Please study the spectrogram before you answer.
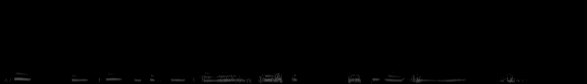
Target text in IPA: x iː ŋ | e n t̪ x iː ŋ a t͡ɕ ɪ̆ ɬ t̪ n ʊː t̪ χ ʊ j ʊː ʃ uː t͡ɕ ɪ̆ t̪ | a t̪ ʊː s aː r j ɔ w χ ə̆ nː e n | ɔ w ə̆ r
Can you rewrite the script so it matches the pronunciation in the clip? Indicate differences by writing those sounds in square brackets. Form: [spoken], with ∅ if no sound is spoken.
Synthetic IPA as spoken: x iː ŋ | e n t̪ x iː ŋ a t͡ɕ ɪ̆ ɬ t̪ n ʊː t̪ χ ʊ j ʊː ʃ uː t͡ɕ ɪ̆ t̪ | a t̪ ʊː s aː r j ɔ w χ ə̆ nː e n | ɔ w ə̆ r

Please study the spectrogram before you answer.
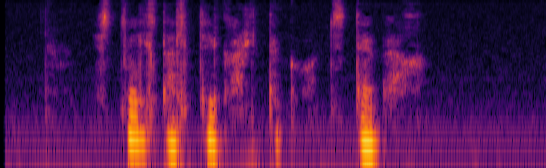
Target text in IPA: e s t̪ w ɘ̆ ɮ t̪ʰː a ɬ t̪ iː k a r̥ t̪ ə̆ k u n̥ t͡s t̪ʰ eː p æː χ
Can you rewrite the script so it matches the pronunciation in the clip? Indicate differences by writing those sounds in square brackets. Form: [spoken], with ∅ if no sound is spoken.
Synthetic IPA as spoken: e s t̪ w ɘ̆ ɮ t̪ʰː a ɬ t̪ iː k a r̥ t̪ ə̆ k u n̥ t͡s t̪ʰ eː p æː χ

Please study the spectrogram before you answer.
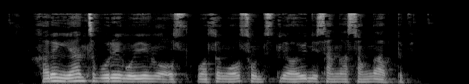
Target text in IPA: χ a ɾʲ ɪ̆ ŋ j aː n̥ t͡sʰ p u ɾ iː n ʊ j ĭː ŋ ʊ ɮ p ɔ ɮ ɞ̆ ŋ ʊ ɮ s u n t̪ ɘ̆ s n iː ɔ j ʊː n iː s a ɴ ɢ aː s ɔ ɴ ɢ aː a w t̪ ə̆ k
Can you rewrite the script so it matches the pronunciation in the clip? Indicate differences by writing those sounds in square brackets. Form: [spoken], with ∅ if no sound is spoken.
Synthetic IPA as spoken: χ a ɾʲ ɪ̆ ŋ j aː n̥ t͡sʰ p u ɾ iː [ŋ] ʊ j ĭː ŋ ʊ ɮ p ɔ ɮ ɞ̆ ŋ ʊ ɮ s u n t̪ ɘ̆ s n iː ɔ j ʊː n iː s a ɴ ɢ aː s ɔ ɴ ɢ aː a w t̪ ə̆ k

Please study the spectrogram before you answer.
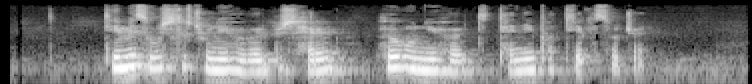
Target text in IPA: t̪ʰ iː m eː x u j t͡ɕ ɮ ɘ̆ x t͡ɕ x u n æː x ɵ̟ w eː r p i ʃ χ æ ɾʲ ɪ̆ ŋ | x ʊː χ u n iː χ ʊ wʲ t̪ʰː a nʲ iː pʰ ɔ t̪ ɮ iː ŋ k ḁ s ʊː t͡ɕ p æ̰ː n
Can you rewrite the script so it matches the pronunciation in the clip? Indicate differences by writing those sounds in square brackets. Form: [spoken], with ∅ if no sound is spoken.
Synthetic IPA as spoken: t̪ʰ iː m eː [s] u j t͡ɕ ɮ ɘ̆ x t͡ɕ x u n [iː] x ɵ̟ w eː r p i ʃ χ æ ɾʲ ɪ̆ ŋ | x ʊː [x] u n iː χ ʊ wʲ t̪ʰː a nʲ iː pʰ ɔ t̪ ɮ iː [∅] k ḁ s ʊː t͡ɕ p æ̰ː n

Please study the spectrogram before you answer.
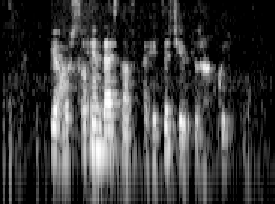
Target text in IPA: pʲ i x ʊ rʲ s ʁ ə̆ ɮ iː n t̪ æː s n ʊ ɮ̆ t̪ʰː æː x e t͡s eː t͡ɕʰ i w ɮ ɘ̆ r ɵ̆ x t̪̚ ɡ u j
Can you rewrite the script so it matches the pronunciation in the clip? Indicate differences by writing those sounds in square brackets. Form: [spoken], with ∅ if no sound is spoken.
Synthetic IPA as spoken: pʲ i [χ] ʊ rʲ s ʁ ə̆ ɮ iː n t̪ æː s n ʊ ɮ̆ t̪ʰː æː x e t͡s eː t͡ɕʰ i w ɮ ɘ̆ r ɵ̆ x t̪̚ ɡ u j

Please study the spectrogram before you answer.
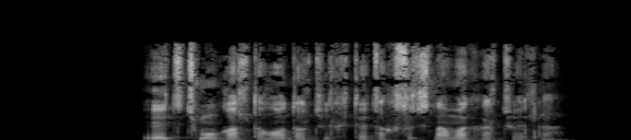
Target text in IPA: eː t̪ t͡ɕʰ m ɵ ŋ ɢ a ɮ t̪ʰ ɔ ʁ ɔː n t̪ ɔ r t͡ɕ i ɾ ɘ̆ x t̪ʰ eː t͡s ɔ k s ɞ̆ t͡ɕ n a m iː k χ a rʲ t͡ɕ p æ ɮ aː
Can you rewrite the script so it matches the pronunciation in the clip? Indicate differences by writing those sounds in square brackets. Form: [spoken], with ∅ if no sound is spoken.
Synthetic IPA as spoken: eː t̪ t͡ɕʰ m ɵ ŋ ɢ a ɮ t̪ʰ ɔ ʁ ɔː n t̪ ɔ r t͡ɕ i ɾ ɘ̆ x t̪ʰ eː t͡s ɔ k s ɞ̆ t͡ɕ n a m [æː] k χ a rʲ t͡ɕ p [æː] ɮ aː

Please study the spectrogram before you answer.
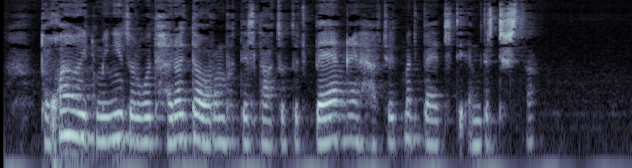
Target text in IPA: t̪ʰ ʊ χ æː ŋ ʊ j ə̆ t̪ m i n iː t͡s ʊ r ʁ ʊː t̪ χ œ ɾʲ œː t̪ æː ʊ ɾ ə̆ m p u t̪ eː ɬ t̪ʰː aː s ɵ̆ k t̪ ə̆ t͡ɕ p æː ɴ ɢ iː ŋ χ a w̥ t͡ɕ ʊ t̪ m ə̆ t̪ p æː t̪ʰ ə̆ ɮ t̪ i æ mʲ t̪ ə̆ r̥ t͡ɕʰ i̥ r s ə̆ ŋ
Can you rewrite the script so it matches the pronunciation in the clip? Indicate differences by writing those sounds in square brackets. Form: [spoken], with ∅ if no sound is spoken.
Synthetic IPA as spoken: t̪ʰ ʊ χ æː ŋ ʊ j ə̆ t̪ m i n iː t͡s ʊ r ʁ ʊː t̪ χ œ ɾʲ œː t̪ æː ʊ ɾ ə̆ m p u t̪ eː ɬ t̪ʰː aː [t͡s] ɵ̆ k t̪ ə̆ t͡ɕ p æː ɴ ɢ iː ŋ χ a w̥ t͡ɕ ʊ t̪ m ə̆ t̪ p æː [t̪] ə̆ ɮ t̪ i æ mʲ t̪ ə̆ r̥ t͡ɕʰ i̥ r s ə̆ ŋ

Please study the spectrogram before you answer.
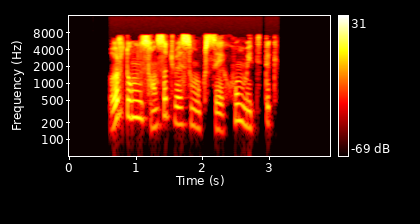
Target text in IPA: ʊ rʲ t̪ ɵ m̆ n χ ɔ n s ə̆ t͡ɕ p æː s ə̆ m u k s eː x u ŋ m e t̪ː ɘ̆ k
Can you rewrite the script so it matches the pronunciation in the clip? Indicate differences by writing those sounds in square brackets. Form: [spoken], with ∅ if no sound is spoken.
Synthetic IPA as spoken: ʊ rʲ t̪ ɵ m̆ n [s] ɔ n s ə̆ t͡ɕ p æː s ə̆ [ŋ] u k s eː x u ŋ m e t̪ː ɘ̆ k

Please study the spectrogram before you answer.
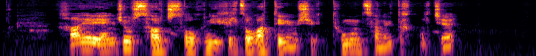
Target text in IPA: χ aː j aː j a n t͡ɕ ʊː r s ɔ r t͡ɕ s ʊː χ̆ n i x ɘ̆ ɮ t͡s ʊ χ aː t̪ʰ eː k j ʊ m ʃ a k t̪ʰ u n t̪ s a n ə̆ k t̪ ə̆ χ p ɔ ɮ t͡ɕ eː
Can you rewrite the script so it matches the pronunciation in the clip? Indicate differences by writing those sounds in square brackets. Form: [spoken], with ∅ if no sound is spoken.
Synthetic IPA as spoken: χ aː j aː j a n t͡ɕ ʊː r s ɔ r t͡ɕ s ʊː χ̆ n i x ɘ̆ ɮ t͡s ʊ [ʁ] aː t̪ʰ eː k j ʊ m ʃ [i] k t̪ʰ [uː] n t̪ s a n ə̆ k t̪ ə̆ χ p ɔ ɮ t͡ɕ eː

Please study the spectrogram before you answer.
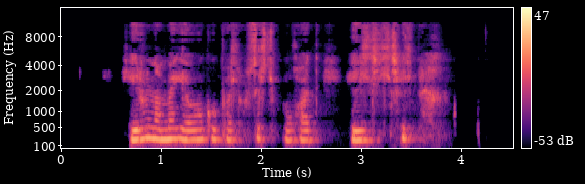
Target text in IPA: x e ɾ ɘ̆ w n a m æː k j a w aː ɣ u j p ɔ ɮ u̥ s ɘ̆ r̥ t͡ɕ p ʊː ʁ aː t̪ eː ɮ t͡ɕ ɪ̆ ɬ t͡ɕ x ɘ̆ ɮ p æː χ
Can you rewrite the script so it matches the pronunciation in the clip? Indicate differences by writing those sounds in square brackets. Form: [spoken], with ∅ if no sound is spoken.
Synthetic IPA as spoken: x e ɾ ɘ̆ w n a m æː k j a w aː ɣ u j p ɔ ɮ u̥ s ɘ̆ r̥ t͡ɕ p ʊː ʁ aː t̪ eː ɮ t͡ɕ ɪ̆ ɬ t͡ɕ x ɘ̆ ɮ p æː χ

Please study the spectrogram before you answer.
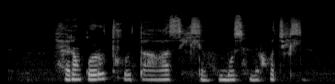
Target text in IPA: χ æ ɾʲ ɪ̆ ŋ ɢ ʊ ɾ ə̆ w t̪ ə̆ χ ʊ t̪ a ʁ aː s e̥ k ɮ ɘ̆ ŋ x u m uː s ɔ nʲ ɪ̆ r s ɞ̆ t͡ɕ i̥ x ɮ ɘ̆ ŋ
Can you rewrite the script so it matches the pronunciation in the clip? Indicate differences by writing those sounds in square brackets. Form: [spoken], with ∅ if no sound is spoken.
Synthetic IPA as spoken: χ æ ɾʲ ɪ̆ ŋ ɢ ʊ ɾ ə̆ w t̪ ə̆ χ ʊ t̪ a ʁ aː s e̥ [x] ɮ ɘ̆ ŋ x u m uː s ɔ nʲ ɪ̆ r [χ] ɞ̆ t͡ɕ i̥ x ɮ ɘ̆ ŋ

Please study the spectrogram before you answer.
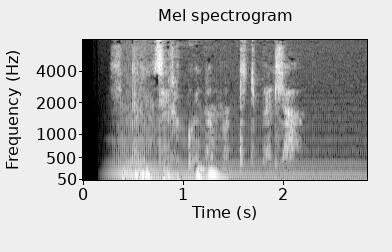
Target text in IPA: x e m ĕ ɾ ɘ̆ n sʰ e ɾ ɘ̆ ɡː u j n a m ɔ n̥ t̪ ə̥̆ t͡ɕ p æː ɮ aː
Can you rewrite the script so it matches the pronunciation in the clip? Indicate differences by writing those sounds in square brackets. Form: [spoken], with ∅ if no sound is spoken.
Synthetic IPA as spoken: x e [n] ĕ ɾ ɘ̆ n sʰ e ɾ ɘ̆ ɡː u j n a m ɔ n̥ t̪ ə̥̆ t͡ɕ p æː ɮ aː

